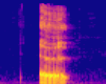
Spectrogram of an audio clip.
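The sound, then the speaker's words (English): A single loud burp, deep and rumbling, lasting under half a second and fading with a short tail into quiet. “As soon as he answers right now, I'll just burp.”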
